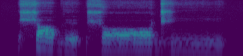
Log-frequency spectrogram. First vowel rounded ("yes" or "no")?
no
